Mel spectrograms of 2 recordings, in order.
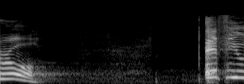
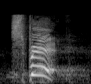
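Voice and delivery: spit; 11 semitones higher than usual. Acted. Preacher answers own question, dramatic.

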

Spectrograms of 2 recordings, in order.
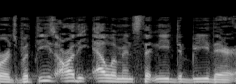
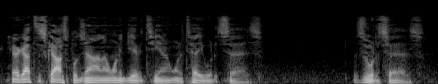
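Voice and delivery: much softer, gentle and sincere; soft earnest offer; 6 semitones lower, 8 dB quieter, faster than usual. Pretend. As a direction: hand over the gospel gently at the door. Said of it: "something along the lines of".

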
